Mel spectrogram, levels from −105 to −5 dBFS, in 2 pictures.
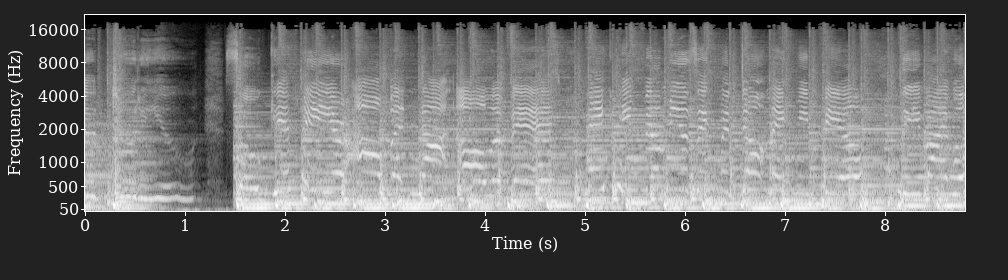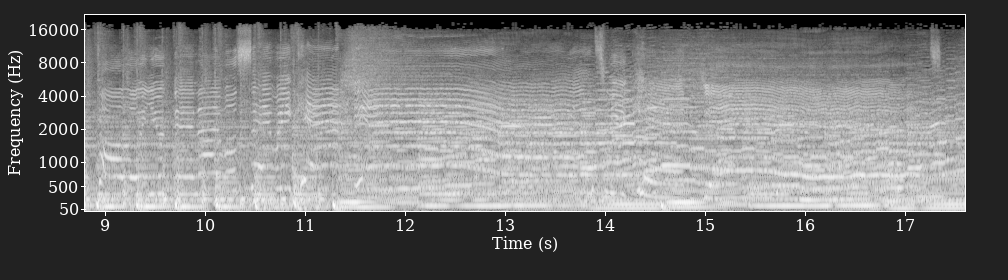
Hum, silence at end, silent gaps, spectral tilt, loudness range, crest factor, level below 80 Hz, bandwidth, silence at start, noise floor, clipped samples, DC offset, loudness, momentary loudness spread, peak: none; 0 s; none; -5 dB/octave; 2 LU; 12 dB; -22 dBFS; 18.5 kHz; 0 s; -33 dBFS; under 0.1%; under 0.1%; -12 LUFS; 3 LU; 0 dBFS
